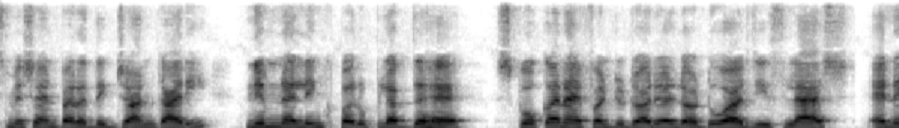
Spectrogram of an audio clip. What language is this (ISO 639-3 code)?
hin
